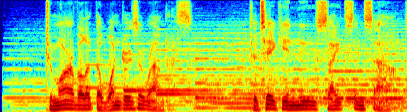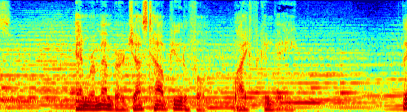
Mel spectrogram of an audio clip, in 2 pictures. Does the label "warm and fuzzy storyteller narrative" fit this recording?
Yes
